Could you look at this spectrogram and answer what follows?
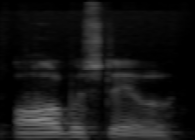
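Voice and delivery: ordinary delivery, nothing marked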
